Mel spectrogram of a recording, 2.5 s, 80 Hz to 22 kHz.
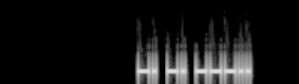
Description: Morse code, heard as a keyed tone, about 40 wpm, 700 Hz. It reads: NN8
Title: Common Cut Numbers - 3-Digit 40wpm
